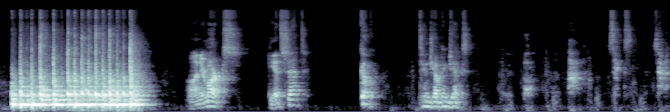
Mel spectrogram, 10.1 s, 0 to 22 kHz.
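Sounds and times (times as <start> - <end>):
conga drum roll: 0.1 - 2.3.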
